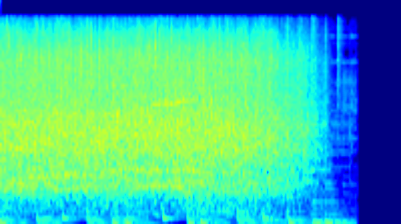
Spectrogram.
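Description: Audience applause over music with a bass line; both cut off abruptly about three and a half seconds in.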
